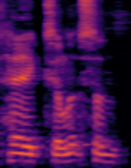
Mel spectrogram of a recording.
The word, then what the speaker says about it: Tillotson: It's just Hey Titson. Difficult, is it? But that's how you pronounce it. It's a Yorkshire name, I think.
